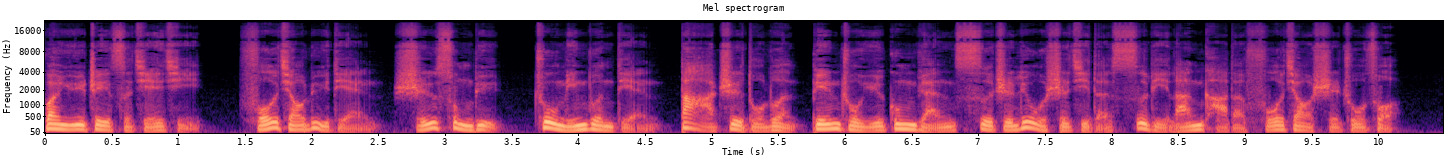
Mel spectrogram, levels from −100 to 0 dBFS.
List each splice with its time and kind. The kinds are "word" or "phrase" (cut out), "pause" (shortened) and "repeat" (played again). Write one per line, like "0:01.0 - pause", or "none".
0:05.7 - pause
